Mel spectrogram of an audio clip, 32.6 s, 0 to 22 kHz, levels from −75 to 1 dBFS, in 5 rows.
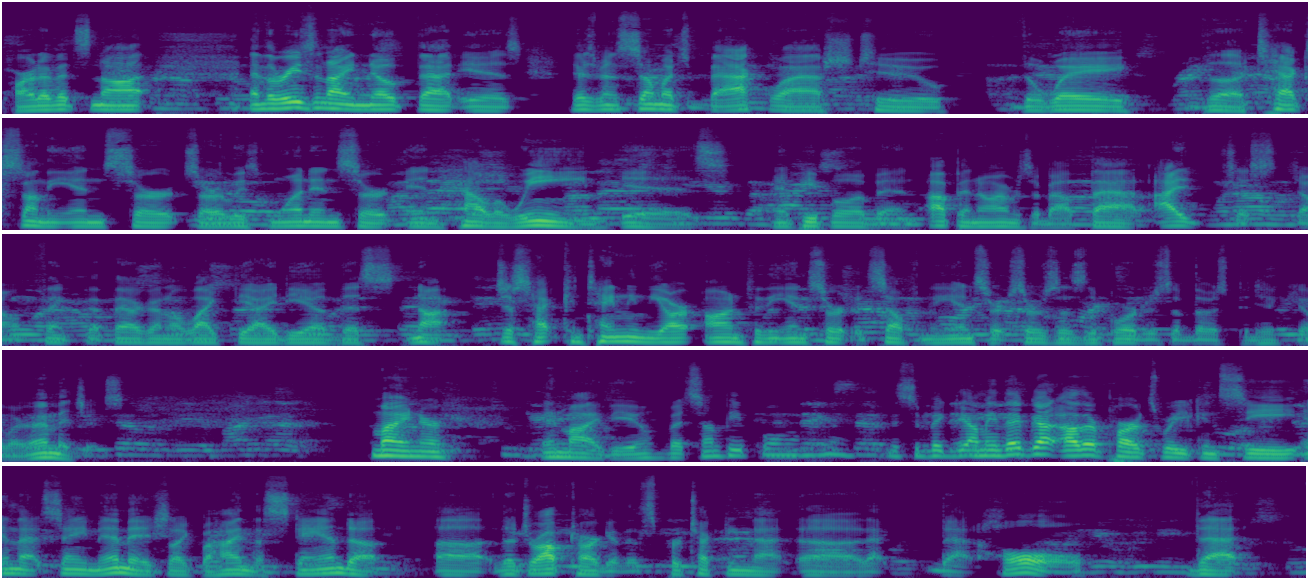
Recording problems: voice in the background; noticeable; throughout; 15 dB below the speech

